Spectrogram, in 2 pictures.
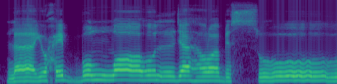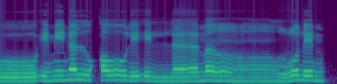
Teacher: لا الف مدہ ہے، ایک الف کی مقدار کے برابر کھینچیں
